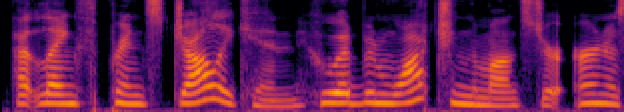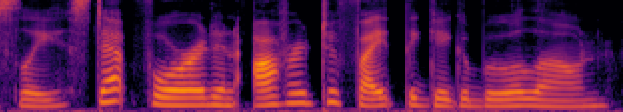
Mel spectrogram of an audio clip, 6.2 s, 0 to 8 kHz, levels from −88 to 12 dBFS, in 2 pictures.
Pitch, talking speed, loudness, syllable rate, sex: 215 Hz, 190 wpm, -20 LUFS, 5.9 syllables/s, female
